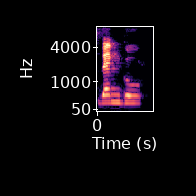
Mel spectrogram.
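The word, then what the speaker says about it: dengue: got bit I got Deni and I don't know in other countries it's pronounced as denu but for us it's Deni so I don't know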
